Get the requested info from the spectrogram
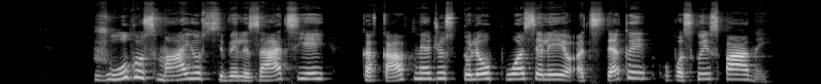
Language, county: Lithuanian, Kaunas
